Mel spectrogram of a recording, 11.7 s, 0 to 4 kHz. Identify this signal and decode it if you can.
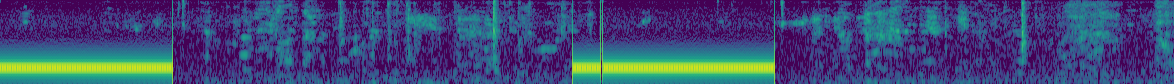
Ringback tone (North America), 440 + 480 Hz.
